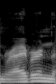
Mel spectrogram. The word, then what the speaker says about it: Ryburn: So I'm just Justin Ryburn.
